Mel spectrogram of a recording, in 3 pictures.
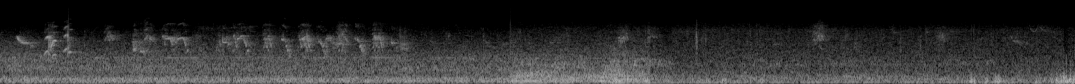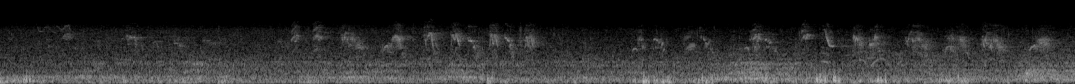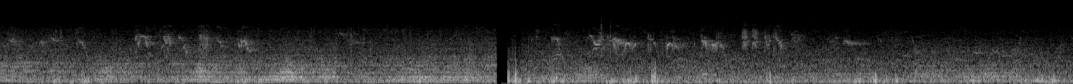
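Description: Many small birds chirping over a steady low background rumble. The sound cuts out for an instant near the end.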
